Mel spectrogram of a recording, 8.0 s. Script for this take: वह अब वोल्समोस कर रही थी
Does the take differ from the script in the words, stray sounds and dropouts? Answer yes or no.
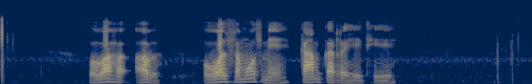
yes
